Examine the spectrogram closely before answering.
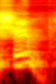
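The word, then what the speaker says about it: shame: यू are from Hindi speaking belt, सेम ऑन यू, सेम ऑन यू। क्यों सेम की शेम? यही है pronunciation, शेम ऑन यू।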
